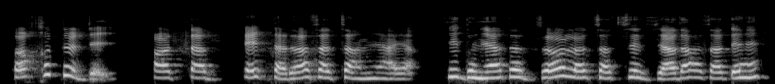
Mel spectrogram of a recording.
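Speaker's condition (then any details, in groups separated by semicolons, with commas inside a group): Muscular dystrophy; wheelchair user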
